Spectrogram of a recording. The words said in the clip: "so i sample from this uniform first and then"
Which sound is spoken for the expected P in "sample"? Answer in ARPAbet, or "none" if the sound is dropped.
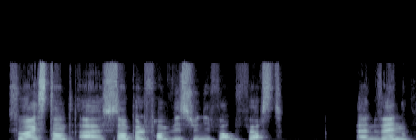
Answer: P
